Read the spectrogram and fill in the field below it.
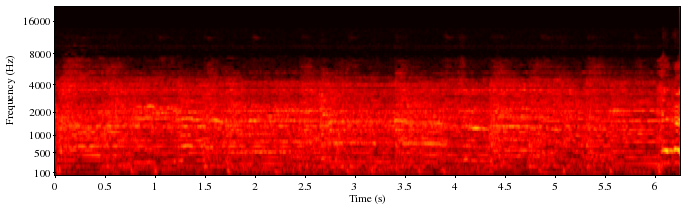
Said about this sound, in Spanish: se nota algo que quizás en los discos de … anterior no estuvo tan presente y es esos teclados, esos Hammonds de fondo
